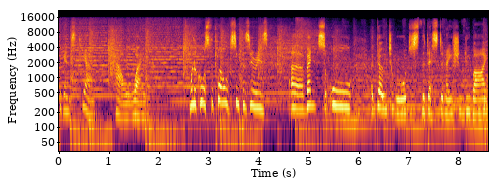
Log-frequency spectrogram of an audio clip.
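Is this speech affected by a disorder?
No.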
